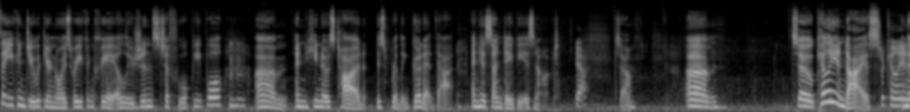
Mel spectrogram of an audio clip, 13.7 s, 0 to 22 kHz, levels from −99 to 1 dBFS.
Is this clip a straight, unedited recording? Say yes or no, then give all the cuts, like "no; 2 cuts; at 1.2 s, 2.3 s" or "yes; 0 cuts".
yes; 0 cuts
